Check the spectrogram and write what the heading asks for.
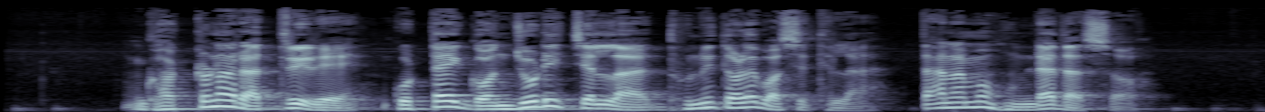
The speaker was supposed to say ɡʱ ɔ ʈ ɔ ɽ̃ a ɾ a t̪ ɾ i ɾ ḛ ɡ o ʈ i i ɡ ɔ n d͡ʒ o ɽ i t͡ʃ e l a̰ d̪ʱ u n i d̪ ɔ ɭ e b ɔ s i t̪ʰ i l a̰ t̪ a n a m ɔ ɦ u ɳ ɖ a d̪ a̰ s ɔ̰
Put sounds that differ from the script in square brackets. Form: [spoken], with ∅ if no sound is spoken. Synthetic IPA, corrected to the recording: ɡʱ ɔ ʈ ɔ ɽ̃ a ɾ a t̪ ɾ i ɾ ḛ ɡ o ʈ [a] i ɡ ɔ n d͡ʒ o ɽ i t͡ʃ e l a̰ d̪ʱ u n i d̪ ɔ ɭ e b ɔ s i t̪ʰ i l a̰ t̪ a n a m ɔ ɦ u ɳ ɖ a d̪ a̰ s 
